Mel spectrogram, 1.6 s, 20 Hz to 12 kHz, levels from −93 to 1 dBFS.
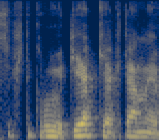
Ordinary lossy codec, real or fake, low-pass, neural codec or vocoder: Opus, 16 kbps; real; 10.8 kHz; none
